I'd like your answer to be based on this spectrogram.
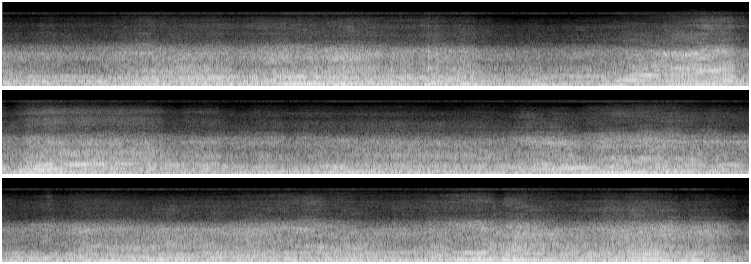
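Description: Mega modified race cars run hot laps at Farmington Empire Speedway, a continuous loud engine roar that surges and fades as cars pass, with a sharp throttle swell around the middle.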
